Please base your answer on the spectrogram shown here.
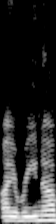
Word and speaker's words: Irina: in an instant yay Idina yay welcome hi Aloha Aloha can you hear me I can hear you great it's awesome I say my name Irina but I like your way better I like it I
